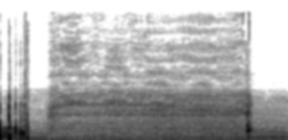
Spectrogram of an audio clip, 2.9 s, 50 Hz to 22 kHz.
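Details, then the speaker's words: 2012 Chevrolet Cruze turbo EVAP one-way check valve, removed and blown through in reverse, code P0171: a steady, airy hiss as air escapes backward, causing a vacuum leak and a lean condition. "And you can hear air escaping, causing that vacuum leak. And for the system to lean, sucking in too much air."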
